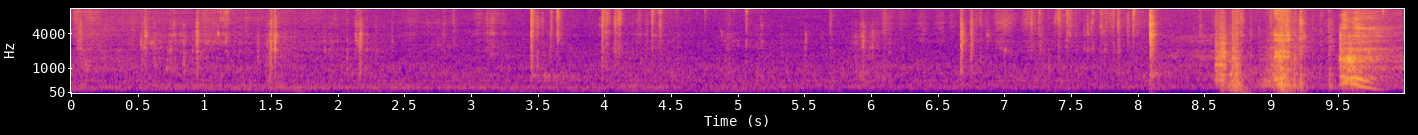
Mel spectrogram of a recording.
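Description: A quiet car cabin with a faint steady hum and scattered light clicks and taps. Near the end a person clears her throat twice.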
